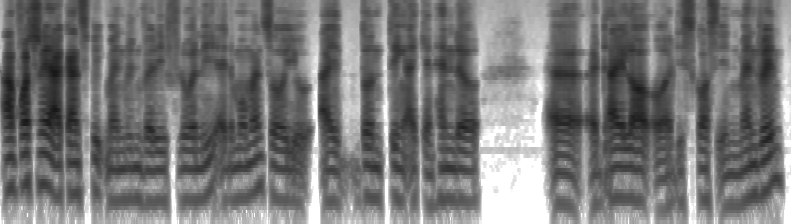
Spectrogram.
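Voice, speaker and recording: A man's voice: low voice, fast talker, no room sound. A man from Malaysia, raised in Penang, hosting a casual livestream Q&A, rambling with lots of fillers and "okay?" and "right?" tags. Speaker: livestream Q&A host. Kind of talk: casual livestream chat answering viewer questions.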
